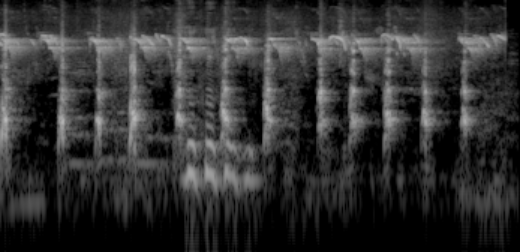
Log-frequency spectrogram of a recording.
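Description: A hen with her three young chicks gives a continuous string of quick, close clucks, some lower throaty gobbling notes mixed in midway, loud and steady throughout without talk.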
